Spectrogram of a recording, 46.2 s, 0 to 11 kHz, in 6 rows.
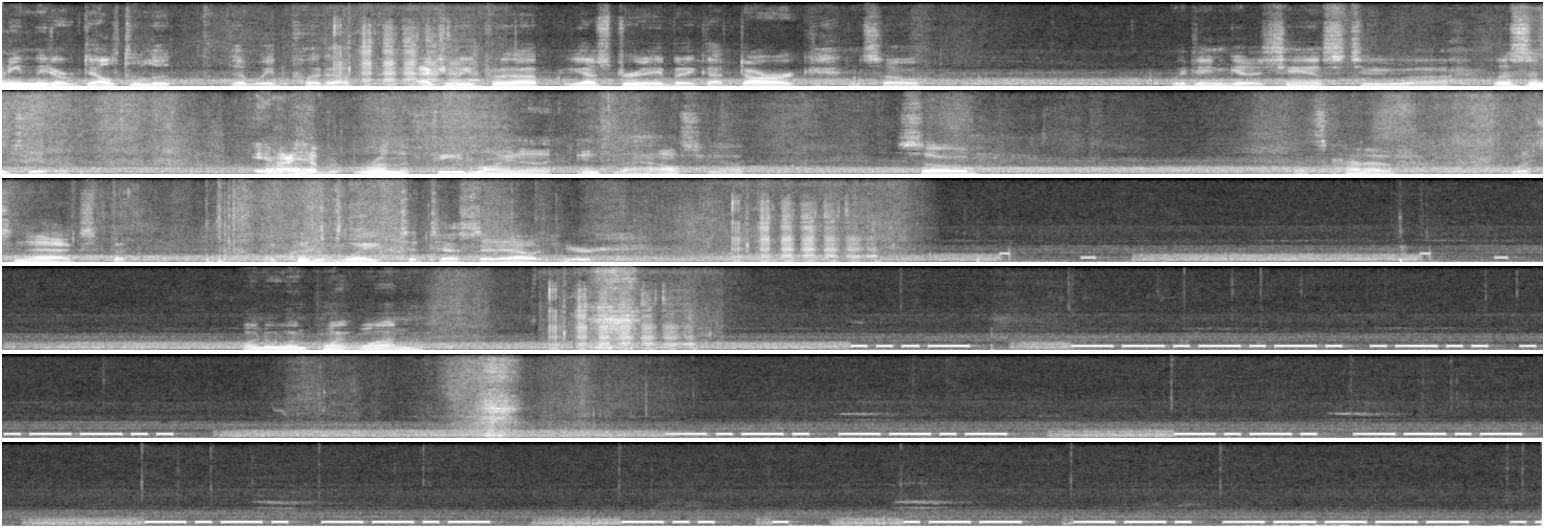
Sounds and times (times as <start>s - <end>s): Speech: 0.0s - 4.6s, 5.9s - 8.1s, 9.0s - 11.4s, 12.2s - 12.6s, 14.2s - 16.1s, 16.7s - 18.5s, 24.3s - 25.3s
Sheep: 1.6s - 2.5s, 19.0s - 19.9s, 25.8s - 26.7s.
